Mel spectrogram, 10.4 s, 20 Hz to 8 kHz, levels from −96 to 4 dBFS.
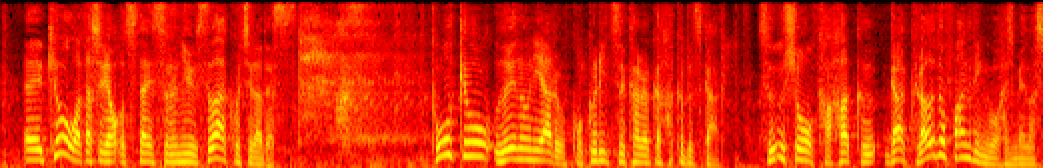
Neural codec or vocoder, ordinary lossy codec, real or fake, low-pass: codec, 16 kHz, 1.1 kbps, Voila-Tokenizer; none; fake; none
